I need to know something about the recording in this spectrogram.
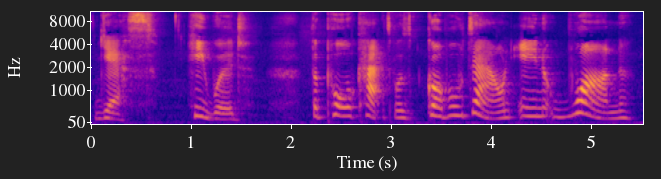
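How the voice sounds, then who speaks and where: Casting: female narrator for children's books, unhurried and highly expressive, stretching key words for drama. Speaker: storyteller reading aloud to children. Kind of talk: animated children's story narration.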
